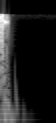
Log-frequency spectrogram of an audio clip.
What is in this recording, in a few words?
splat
